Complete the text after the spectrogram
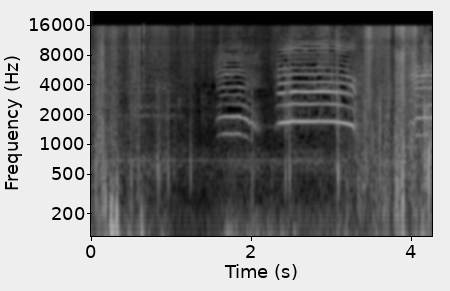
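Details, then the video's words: Black goat kids racing about a farm in Gimhae, South Korea; two clear nasal bleats, a short one followed by a longer steady cry, over scuffing and thumping noise, with a faint third bleat at the end. "흑염소 새끼들 질주본능"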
